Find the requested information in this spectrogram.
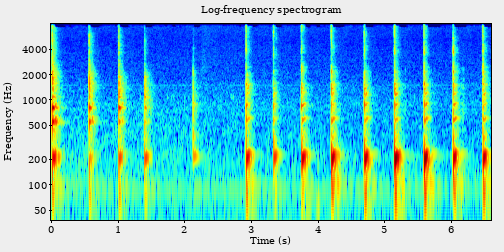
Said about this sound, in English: and then I'm tapping the end of the call in the palm of my hand and getting a sound like this.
